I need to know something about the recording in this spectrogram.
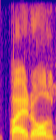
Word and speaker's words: pyrrole: इसको पैरान नहीं, पायरोल कहते हैं।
